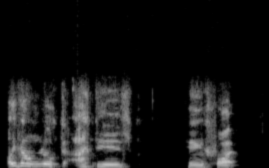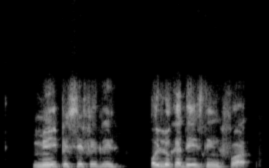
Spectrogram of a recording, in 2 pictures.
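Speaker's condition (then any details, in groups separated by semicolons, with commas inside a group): Cerebral palsy; wheelchair user since childhood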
